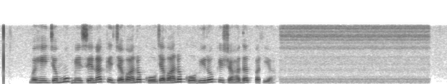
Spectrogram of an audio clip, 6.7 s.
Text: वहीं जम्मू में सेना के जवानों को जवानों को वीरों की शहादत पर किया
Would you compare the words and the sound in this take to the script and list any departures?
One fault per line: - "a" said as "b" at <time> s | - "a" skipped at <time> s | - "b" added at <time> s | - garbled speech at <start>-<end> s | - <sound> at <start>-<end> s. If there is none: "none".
none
